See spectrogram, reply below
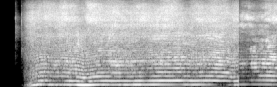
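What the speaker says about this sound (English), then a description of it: "let me just give that another quick sand" A power sander running on a wooden coffee table top, a loud, close, steady motor whine that starts abruptly and holds an even pitch throughout, briefly shifting near the end, with no voices.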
